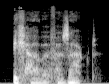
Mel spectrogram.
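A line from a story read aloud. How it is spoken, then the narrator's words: Said quietly. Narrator (German): sagte leise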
